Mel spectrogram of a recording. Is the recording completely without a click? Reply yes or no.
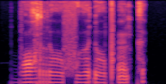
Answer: yes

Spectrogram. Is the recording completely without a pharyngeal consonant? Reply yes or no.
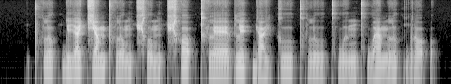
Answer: yes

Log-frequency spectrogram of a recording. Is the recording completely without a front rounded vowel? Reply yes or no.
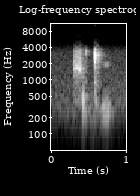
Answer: no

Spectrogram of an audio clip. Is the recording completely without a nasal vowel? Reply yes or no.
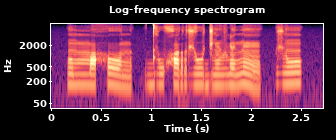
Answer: no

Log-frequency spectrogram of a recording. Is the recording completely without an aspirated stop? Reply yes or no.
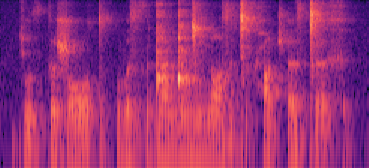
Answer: yes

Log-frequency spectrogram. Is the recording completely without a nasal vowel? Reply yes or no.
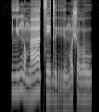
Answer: yes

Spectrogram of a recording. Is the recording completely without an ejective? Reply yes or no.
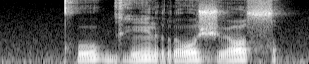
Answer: yes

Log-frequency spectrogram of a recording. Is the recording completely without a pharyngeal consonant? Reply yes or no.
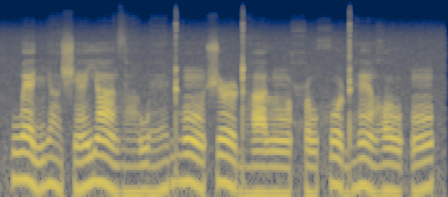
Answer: no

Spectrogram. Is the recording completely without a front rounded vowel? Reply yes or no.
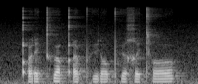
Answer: yes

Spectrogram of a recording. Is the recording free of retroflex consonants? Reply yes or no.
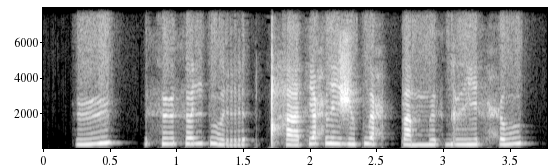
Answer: yes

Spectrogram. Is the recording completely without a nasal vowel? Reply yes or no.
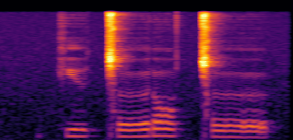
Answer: yes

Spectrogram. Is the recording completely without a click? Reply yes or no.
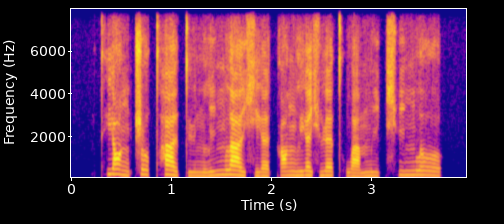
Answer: yes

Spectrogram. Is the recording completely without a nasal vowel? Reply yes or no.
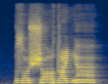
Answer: no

